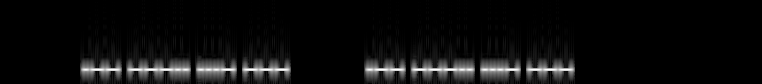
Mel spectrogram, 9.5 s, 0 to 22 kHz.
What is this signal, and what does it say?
Morse code, heard as a keyed tone, about 25 wpm, 700 Hz. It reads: W8VO W8VO
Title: USA Call Signs - 4 Characters - Repeated 2x - 25wpm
